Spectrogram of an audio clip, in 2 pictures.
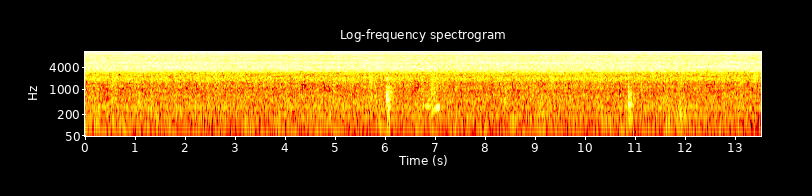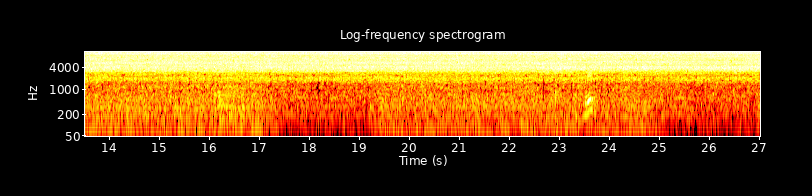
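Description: Steady hiss of steam from pots cooking on the stove, with a few brief faint clicks and squeaks scattered through it.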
